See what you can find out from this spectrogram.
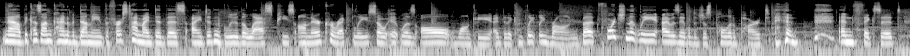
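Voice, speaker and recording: A woman's voice: medium pitch, fairly even intonation, moderate pace. Chatty woman narrating crafts over music. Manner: chatty, self-deprecating. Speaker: craft vlogger, host. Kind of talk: casual craft tutorial voice-over. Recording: music under the voice.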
